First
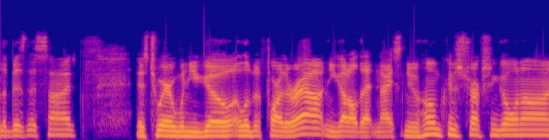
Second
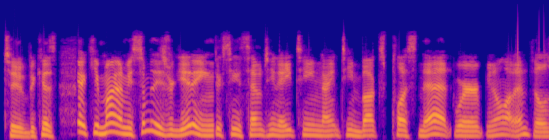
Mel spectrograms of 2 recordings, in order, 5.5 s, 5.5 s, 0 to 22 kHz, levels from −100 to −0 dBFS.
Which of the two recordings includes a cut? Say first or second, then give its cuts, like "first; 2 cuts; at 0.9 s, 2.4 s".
second; 3 cuts; at 0.8 s, 2.1 s, 4.5 s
